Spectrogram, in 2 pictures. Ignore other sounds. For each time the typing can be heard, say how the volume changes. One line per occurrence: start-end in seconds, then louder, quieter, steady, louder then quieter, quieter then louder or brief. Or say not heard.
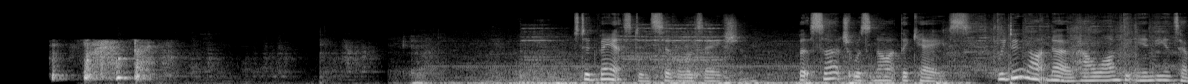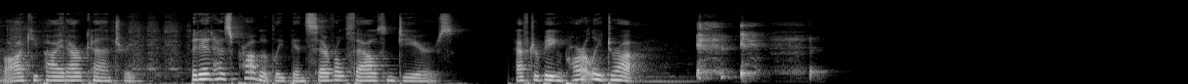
not heard.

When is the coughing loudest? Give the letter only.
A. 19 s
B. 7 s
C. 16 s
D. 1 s
D.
